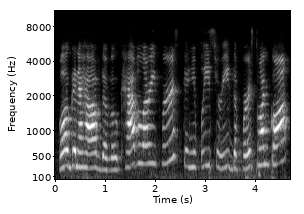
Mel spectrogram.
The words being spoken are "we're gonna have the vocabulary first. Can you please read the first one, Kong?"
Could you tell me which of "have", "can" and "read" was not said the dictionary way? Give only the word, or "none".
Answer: none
